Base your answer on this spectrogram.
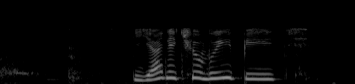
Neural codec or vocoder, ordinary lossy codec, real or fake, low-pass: codec, 16 kHz, 8 kbps, FunCodec, trained on Chinese and English, 25 frames a second; none; fake; 5.4 kHz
